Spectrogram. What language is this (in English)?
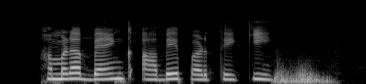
Magahi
